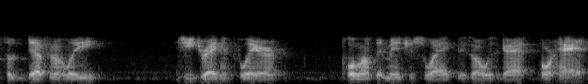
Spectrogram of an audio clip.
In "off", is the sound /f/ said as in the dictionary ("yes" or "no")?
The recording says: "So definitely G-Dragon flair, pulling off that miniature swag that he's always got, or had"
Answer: no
